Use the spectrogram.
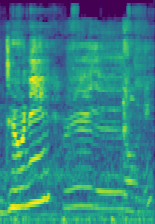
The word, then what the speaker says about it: dhoni: this is the tuni how do you say dooney tony so that's the dhoni we're gonna be taking to do some fresher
